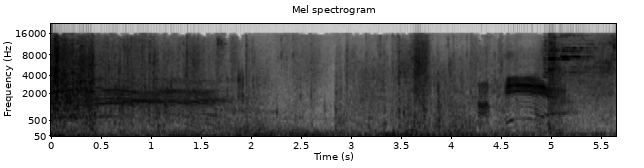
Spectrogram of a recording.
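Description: Game spells whoosh and crackle as figures fight.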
